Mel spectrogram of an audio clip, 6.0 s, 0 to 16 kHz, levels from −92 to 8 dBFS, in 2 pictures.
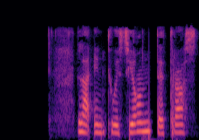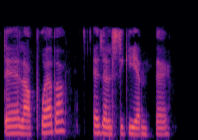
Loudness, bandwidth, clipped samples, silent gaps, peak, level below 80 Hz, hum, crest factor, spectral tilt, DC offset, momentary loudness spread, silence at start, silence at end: -29 LUFS; 8.2 kHz; under 0.1%; none; -12 dBFS; -64 dBFS; none; 18 dB; -3.5 dB/octave; under 0.1%; 11 LU; 0.7 s; 0.4 s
